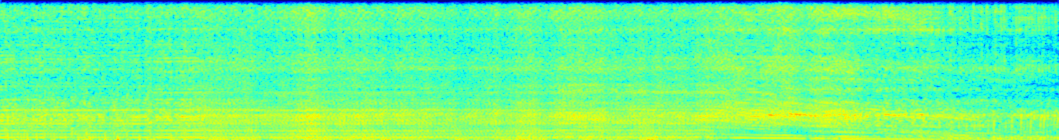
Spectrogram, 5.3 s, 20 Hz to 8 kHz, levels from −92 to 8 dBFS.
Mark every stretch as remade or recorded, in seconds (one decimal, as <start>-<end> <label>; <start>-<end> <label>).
0.0-1.0 recorded; 1.0-4.2 remade; 4.2-5.3 recorded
